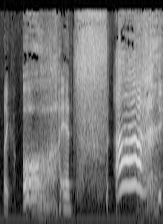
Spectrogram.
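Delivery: high, loud fake porn moans; hammed-up fake moaning; mock porn moan.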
